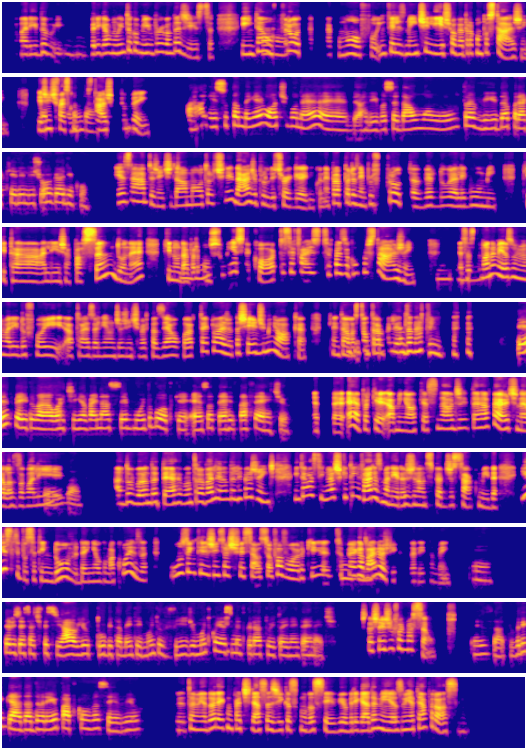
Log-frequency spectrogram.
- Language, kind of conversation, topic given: Portuguese, podcast, Que dicas você dá para reduzir o desperdício de comida?
- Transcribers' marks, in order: other background noise; laugh; laughing while speaking: "terra"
